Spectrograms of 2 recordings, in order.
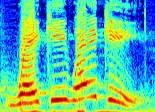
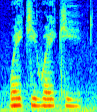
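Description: First: It is yelled loudly. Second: It is said quietly and timidly.

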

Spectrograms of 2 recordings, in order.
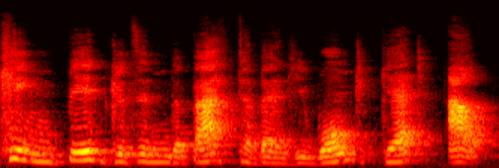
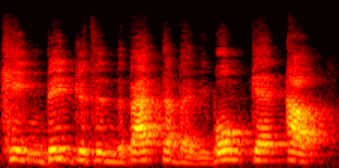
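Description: First: The sentence is spoken at a fast pace. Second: The sentence is spoken at a faster pace. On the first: "We better say it fast" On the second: "Can you go faster?"

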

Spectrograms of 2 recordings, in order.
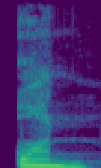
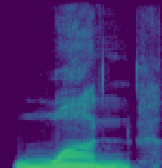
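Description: First: The word begins with a plain O vowel. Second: The word begins with a W sound. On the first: The speaker calls it wrong. "Không phải là one. Nhiều người thấy chữ O họ muốn one" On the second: The speaker calls it right. "But it's pronounced like W-O-N"

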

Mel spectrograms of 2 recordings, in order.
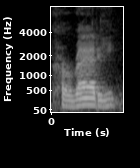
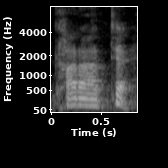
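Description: First: It is said with an American English pronunciation. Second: It is said with a Japanese pronunciation. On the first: The speaker calls it wrong. "It's not karate" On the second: The speaker calls it right. "but karate"

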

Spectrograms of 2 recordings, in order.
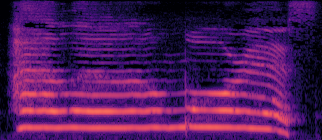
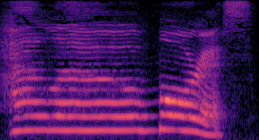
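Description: First: It is said as loudly as possible. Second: It is said at a quieter volume.

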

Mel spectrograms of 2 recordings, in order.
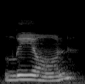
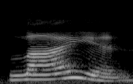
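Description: First: The first vowel is an 'ee' sound. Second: The first vowel is an 'eye' sound. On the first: The speaker calls it wrong. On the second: The speaker calls it right.

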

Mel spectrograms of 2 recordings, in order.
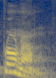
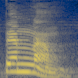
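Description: First: It begins with a pr consonant cluster. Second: It begins pe with a doubled n sound. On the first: It is the original Sanskrit form. The speaker calls it right. "রফলা আসছে ... সেটি হবে তৎসম শব্দ" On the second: It is a corrupted semi-Sanskrit form. The speaker calls it wrong. "পেন্নাম এটা আবার কি অশুদ্ধ উচ্চারণ"

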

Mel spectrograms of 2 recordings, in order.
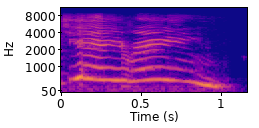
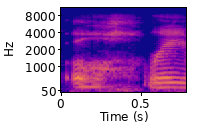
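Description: First: It sounds cheerful and happy. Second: It sounds gloomy and unhappy.

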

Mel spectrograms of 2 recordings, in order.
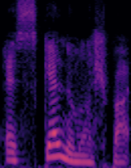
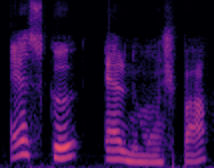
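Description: First: The vowel of que is dropped before elle. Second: The vowel of que is kept before elle. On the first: The speaker calls it right. "You will say" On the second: The speaker calls it wrong. "Instead of saying"

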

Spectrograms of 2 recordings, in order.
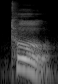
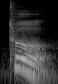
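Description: First: The syllable stays open with the breath flowing. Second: The syllable stays open with the breath flowing.

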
